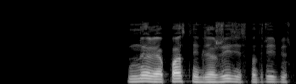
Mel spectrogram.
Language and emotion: Russian, neutral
